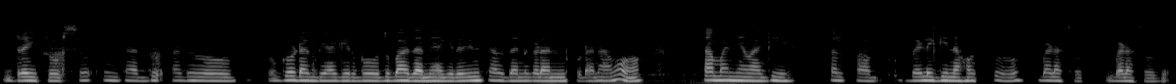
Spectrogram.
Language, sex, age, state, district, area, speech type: Kannada, female, 45-60, Karnataka, Dakshina Kannada, urban, spontaneous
